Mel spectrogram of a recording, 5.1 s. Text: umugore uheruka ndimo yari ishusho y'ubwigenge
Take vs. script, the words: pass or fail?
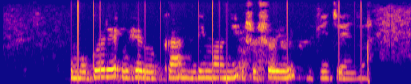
fail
